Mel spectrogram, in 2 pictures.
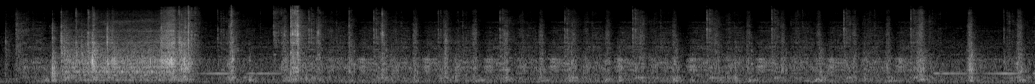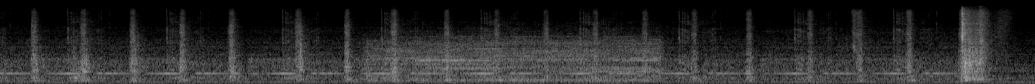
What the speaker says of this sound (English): Wait for the printer, it will print the alignment page.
